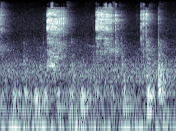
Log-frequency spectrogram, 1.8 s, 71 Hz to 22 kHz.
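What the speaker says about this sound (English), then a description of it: "break these fork clamps free. Not take them all the way out, but break them free" A hand ratchet clicks in three quick bursts while loosening the fork clamp bolts on a Honda CRF110 pit bike, close and crisp, with a faint creak between strokes.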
